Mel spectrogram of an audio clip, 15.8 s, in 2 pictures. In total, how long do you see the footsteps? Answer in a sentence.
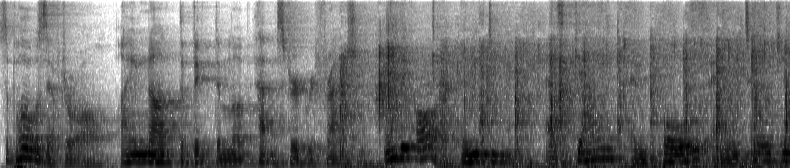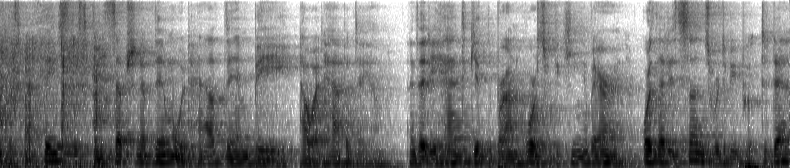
The footsteps can be heard for 6 seconds in total.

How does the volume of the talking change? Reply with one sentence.
The volume of the talking stays about the same.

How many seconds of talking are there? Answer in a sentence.
The talking can be heard for 16 seconds in total.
